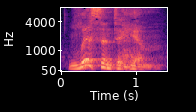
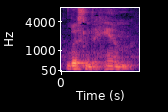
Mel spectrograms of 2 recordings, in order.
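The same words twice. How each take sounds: First: Slow, louder command; voice from the cloud. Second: Softer, lower, Listen said gently; quiet reflection. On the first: Acted. Voice from the cloud commanding the disciples, slow and firm. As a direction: lean on Listen, slow and firm. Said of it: "a voice from the cloud says". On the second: Shown as a demonstration. Preacher repeating the command to the congregation, quiet and reflective. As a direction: let Listen fall quietly. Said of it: "That's a pretty good vision to have".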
